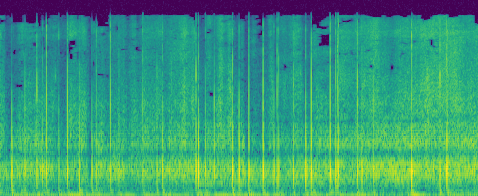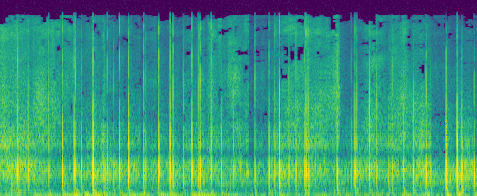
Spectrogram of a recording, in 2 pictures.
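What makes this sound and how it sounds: Long nails tap and scratch the hard cardboard cover of a floral-printed hardcover spiral notebook lying flat, near the spiral. Quick, crisp taps sound over a steady, papery scratching with a mid-range body and short, dry clicks. No note rings on after each tap.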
